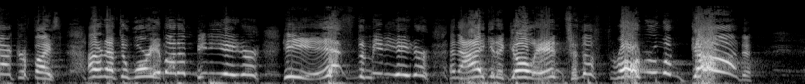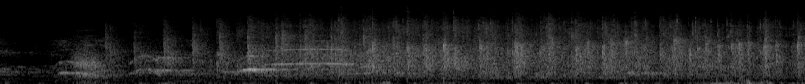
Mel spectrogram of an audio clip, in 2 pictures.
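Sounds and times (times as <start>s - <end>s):
speech: 0.4s - 7.6s
audience applause: 9.0s - 16.0s.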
